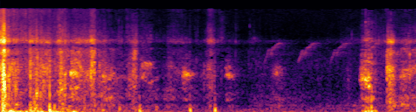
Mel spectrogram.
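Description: A Kombai dog scrambling across loose sand, its paws scuffing and kicking up sand, most of it in the first second, then a few faint short sounds.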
